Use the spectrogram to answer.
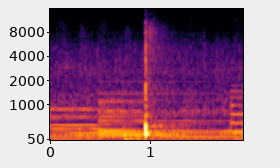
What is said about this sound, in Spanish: Denle un aplauso a esta jovencita. Qué lindo. Dios te bendiga.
